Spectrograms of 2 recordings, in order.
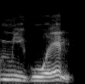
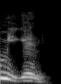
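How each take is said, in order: First: The u sound is pronounced aloud. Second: The u sound is silent. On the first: The speaker calls it wrong. "Yo no digo Miguel" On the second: The speaker calls it right. "yo no escucho la U. Yo digo Miguel"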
